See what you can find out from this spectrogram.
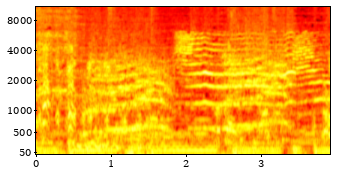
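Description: A cat meows continuously and loudly, its drawn-out, wavering cries rising and falling in pitch over a low background hum.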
